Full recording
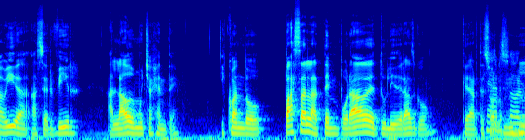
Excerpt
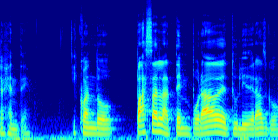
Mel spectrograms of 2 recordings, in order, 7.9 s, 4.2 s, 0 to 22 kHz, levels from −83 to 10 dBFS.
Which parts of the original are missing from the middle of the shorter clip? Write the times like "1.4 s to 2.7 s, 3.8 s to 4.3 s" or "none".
none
